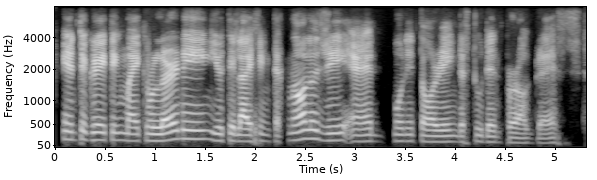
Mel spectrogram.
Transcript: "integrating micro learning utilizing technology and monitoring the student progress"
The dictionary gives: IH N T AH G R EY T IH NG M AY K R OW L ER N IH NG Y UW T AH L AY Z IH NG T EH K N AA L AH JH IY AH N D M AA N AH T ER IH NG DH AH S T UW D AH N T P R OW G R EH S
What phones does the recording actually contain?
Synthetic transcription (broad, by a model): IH N T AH G R EY T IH NG M AY K R OW L ER N IH NG Y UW T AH L AY S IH NG T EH K N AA L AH JH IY AH N D M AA N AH T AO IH NG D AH S T UW D AH N T P R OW G R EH S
